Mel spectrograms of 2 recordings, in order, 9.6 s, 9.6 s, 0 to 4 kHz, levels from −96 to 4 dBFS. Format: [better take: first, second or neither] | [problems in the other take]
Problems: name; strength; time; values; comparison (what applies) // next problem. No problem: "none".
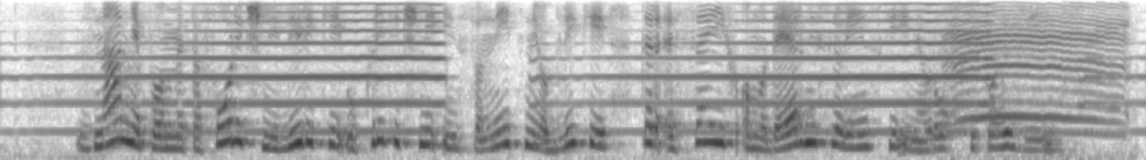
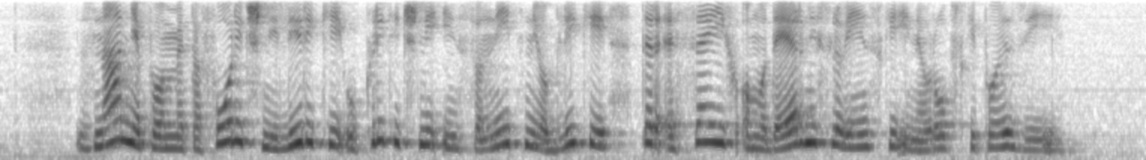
second | background sound (Livestock, farm animals, working animals + Trumpet); 5 dB below the speech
